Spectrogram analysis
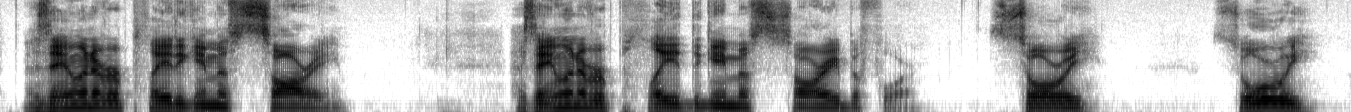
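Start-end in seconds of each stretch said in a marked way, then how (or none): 5.0-6.6 bad, horrible, over-the-top exaggerated Canadian accent. Joking with a group about the game Sorry, in a horrible Canadian accent. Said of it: "It's a horrible Canadian accent".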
